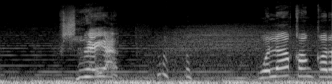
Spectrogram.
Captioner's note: chuckles sarcastically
